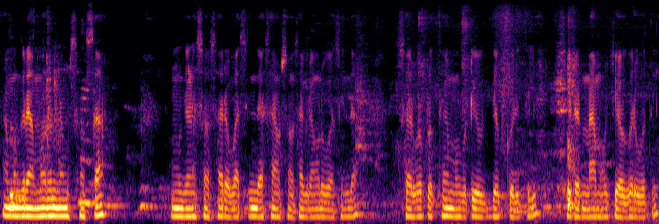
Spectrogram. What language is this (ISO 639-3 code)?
ori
